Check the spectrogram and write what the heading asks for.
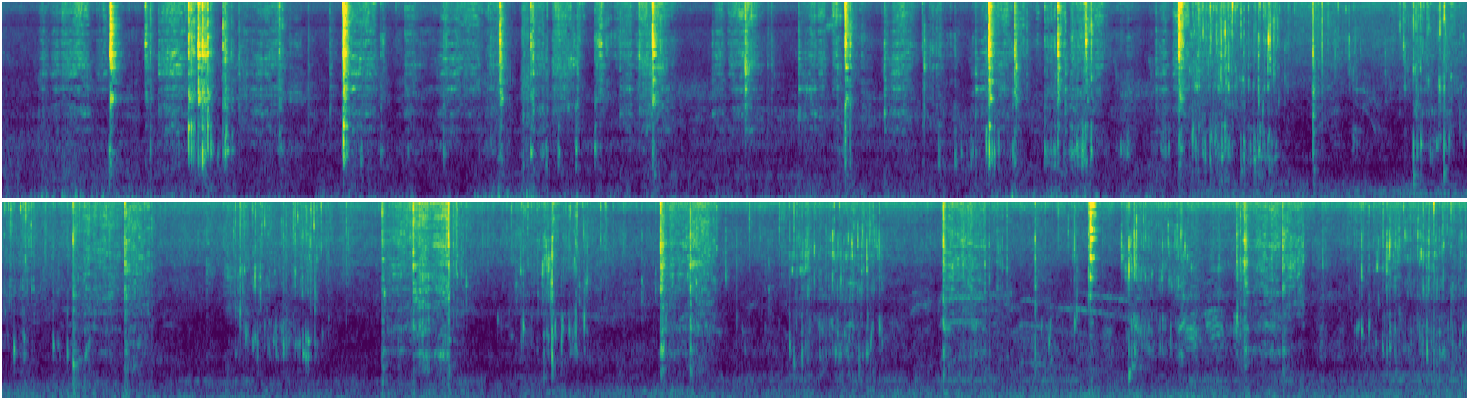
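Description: A metal ladle stirring buttermilk soup in a metal pot, clinking and scraping against the pot, and ladling the soup up and pouring it back. The clicks come thick and fast for the first dozen seconds, then sparser.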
